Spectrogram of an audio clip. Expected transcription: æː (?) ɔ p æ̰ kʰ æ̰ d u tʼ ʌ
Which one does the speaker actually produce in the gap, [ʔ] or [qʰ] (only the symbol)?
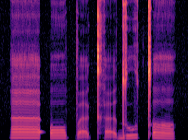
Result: ʔ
